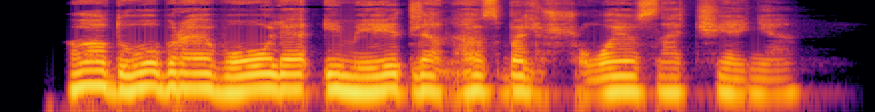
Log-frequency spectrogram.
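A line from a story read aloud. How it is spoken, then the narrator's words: Creature's sigh. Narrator (Russian): вздохнуло другое существо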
